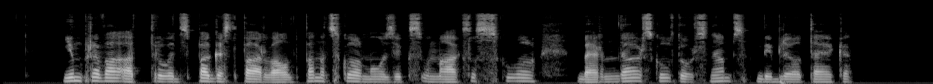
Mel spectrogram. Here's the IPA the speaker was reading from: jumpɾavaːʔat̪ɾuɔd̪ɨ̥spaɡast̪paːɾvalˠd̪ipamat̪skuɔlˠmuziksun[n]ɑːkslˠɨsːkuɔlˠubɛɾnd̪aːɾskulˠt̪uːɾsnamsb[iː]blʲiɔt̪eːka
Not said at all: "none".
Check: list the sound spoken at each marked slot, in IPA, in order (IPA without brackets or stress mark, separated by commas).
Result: m, i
